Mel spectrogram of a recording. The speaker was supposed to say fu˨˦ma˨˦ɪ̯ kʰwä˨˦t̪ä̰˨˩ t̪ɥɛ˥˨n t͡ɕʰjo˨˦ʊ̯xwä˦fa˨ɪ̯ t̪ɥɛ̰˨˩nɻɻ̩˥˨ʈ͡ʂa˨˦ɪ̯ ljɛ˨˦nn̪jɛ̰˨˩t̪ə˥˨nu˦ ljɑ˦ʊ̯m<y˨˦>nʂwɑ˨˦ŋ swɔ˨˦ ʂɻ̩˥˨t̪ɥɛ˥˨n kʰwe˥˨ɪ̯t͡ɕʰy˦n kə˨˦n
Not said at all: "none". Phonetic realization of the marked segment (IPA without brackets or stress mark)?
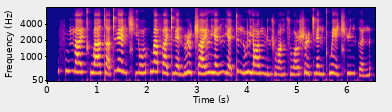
y˨˦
